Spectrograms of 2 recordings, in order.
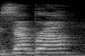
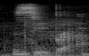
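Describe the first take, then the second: First: It is said the UK way, 'zeb-ra'. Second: It is said the US way, 'zee-bra'.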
